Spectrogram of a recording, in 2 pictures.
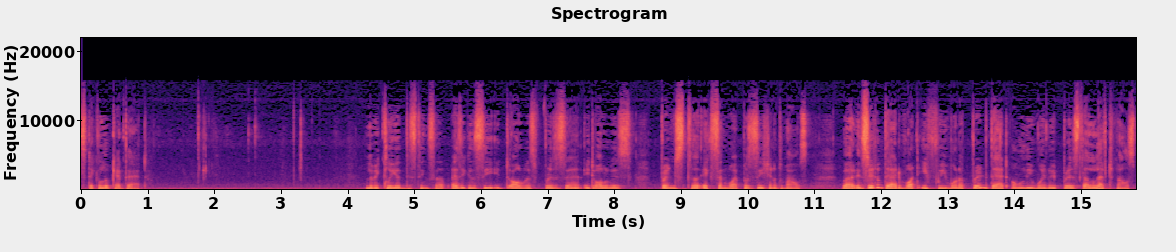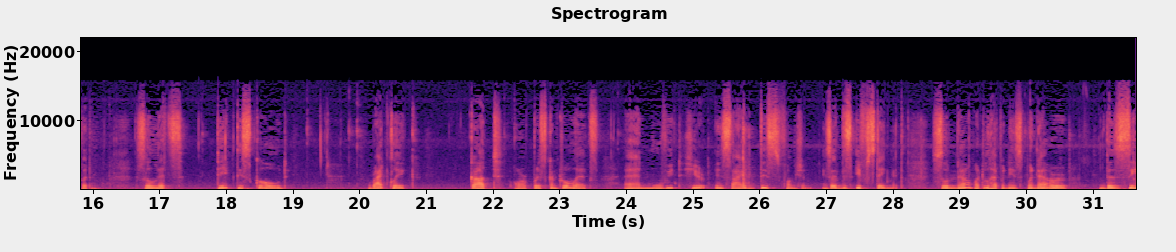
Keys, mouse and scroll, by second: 3.8-4.5 typing.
